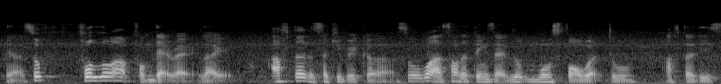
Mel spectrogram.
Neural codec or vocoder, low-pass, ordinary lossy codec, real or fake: none; 7.2 kHz; none; real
